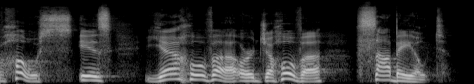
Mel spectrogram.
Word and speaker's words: Sabaoth: And the Lord of hosts is Yehovah or Jehovah Sabaoth. Not Sabbath, but Sabaoth. If you want to spell that, it's Sabaoth.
